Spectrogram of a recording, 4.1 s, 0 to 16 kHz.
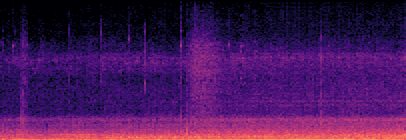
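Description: A Land Rover 88-inch Series III County-spec pulls away, its engine a steady low rumble that swells slightly as it moves off, heard from inside with no talking.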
